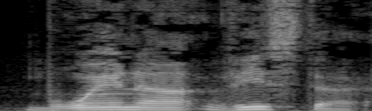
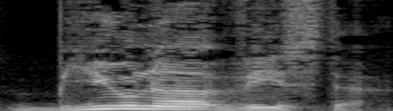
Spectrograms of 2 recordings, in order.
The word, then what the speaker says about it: Buena Vista: day it was, because that town of what would otherwise be Buena Vista in Virginia is insistent that it is pronounced Buena Vista. And if you go there, they'll say it's Buena Vista.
